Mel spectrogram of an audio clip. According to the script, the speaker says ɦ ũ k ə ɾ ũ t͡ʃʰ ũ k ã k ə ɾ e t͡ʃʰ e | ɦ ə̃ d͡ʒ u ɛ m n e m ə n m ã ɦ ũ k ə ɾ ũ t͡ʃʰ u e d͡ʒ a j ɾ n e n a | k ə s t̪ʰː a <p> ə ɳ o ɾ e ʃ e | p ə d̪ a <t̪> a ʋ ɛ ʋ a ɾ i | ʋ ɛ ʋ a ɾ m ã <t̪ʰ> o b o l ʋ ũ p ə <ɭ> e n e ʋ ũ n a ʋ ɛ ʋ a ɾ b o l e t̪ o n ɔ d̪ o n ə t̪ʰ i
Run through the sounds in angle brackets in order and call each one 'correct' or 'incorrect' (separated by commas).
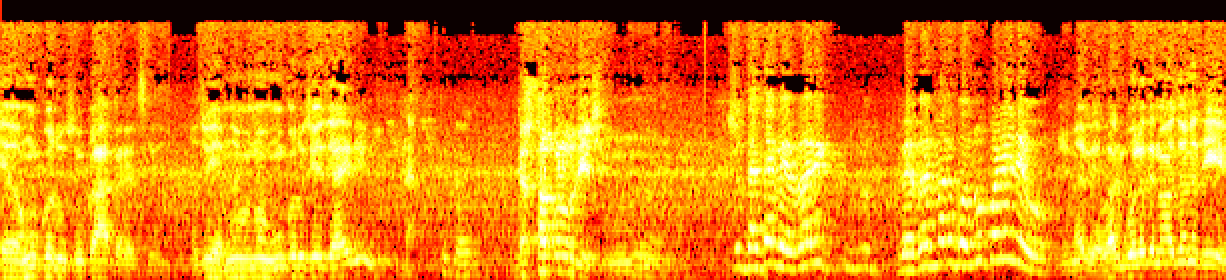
correct, incorrect, incorrect, incorrect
